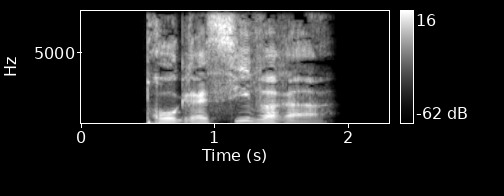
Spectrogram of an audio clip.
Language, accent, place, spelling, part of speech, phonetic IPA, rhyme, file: German, Germany, Berlin, progressiverer, adjective, [pʁoɡʁɛˈsiːvəʁɐ], -iːvəʁɐ, De-progressiverer.ogg
- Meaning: inflection of progressiv: 1. strong/mixed nominative masculine singular comparative degree 2. strong genitive/dative feminine singular comparative degree 3. strong genitive plural comparative degree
